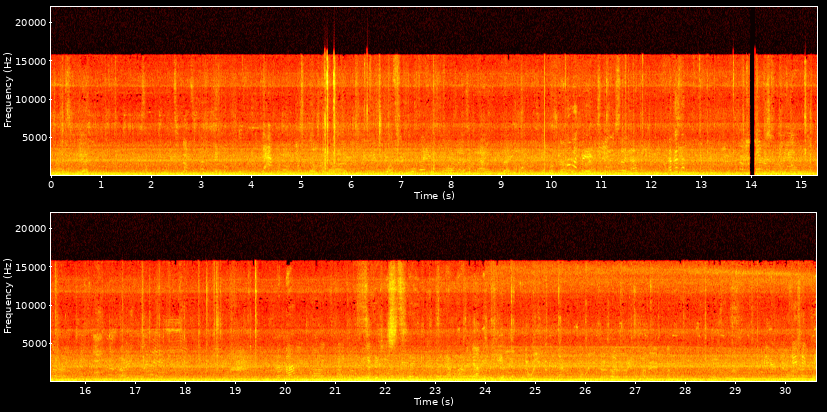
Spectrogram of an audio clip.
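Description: Steady low drone of a jet airliner's engines and cabin as it taxis after landing, heard from inside the cabin, with passengers' voices murmuring over it.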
